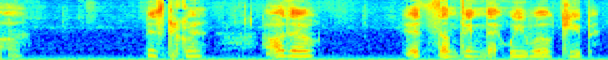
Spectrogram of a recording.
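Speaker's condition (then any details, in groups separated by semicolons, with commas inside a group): Cerebral palsy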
